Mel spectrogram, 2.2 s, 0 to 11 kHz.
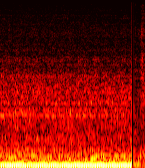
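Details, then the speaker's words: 2015 Hyundai Santa Fe after the fuse was replaced with the correct 10 A fuse: starts quickly and holds a steady, even, smooth idle with no misses or knocks; normal idle. "so let me read the fourth code again and it's only the lane communication and now everything is running perfectly"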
